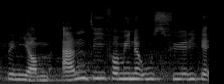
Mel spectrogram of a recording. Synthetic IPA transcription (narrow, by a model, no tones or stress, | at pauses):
b̥ɪnjɑmʔænd̪ɪfɔmiːnəʊsfyːɾɪɡə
